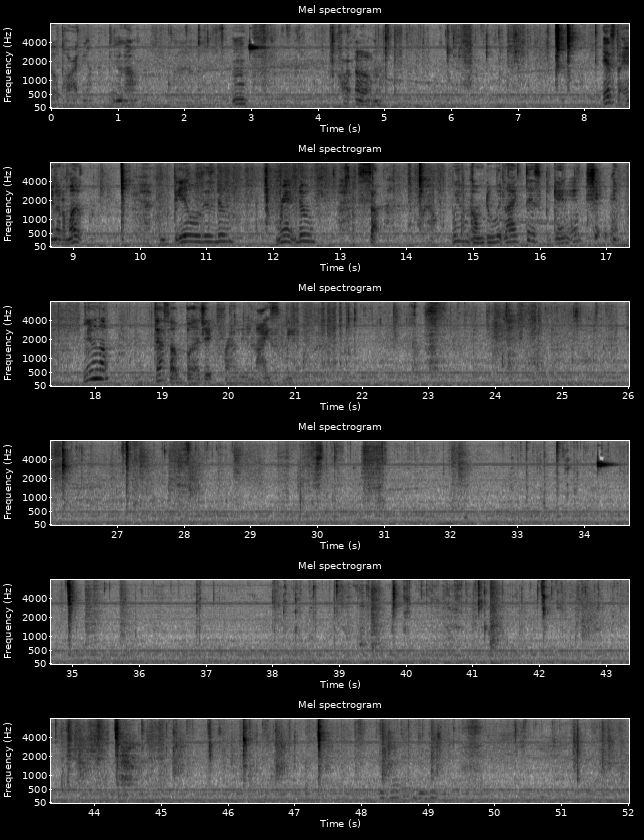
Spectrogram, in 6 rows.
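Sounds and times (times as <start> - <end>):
chewing and wet mouth clicks: 1.8 - 4.3, 5.0 - 8.3, 9.7 - 9.9, 25.2 - 28.6, 32.9 - 37.2, 38.0 - 43.6, 45.1 - 48.0.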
